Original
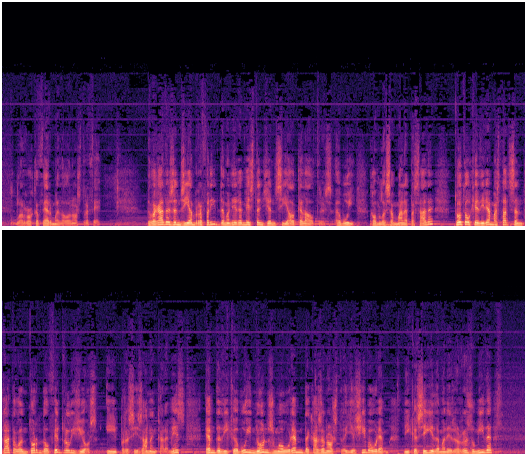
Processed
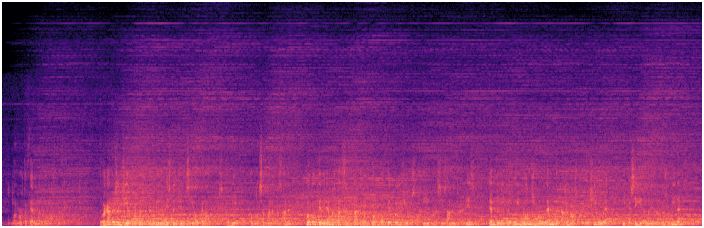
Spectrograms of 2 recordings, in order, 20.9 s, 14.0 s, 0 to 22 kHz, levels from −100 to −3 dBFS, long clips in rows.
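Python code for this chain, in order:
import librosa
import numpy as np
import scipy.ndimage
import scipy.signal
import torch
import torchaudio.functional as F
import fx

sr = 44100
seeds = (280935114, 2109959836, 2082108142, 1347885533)

y = fx.low_shelf(x, sr, hz=62.0, db=-9.0)
y = fx.stretch_grains(y, sr, factor=0.67, grain_ms=21.0)
y = fx.rev_shimmer(y, sr, seeds[0], rt60_s=2.2, semitones=7, shimmer_db=-2, drr_db=4.0)
y = F.gain(torch.from_numpy(y), -1.5).numpy()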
